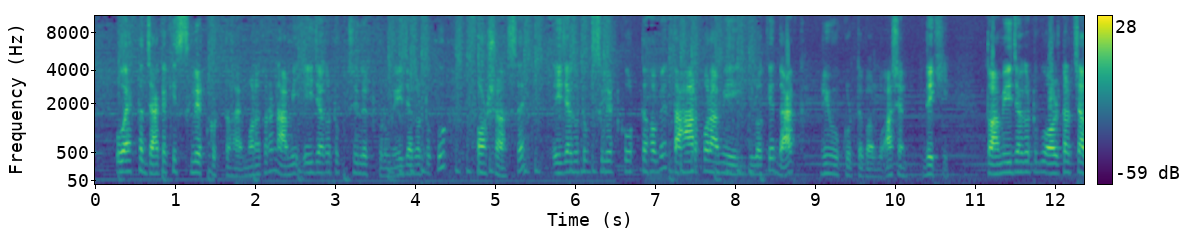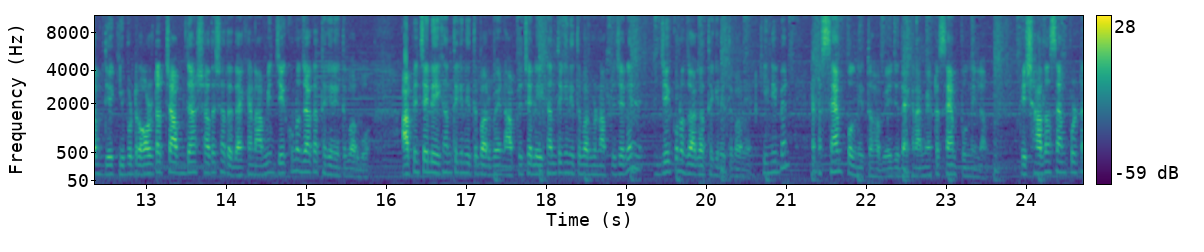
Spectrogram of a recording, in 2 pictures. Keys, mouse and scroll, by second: 22.5 alt+click.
